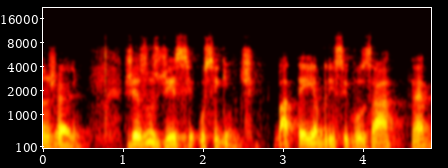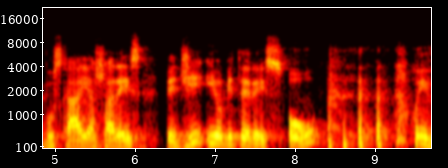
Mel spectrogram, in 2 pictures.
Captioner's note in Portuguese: risos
